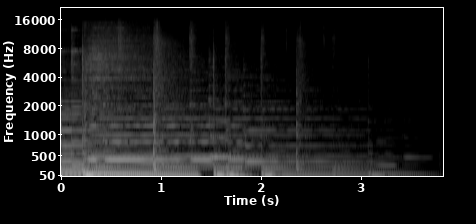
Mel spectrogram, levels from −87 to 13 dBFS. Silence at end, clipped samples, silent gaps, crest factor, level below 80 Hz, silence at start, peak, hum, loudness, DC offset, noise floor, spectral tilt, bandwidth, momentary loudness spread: 0.5 s; under 0.1%; none; 18 dB; -38 dBFS; 0 s; -20 dBFS; none; -37 LUFS; under 0.1%; -65 dBFS; -6 dB/octave; 15 kHz; 25 LU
